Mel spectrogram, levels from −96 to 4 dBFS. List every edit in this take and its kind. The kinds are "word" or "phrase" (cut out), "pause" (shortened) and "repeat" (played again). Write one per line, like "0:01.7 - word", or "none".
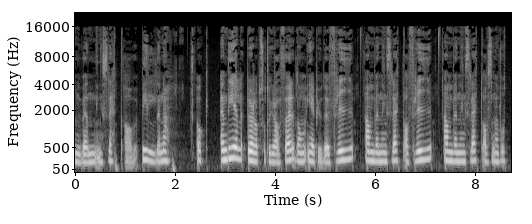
0:06.7 - repeat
